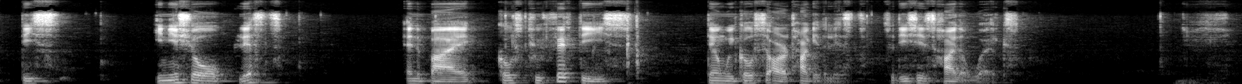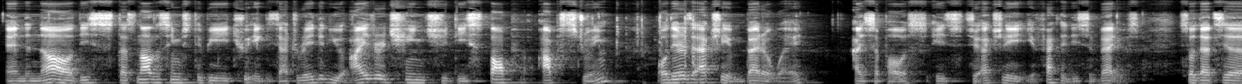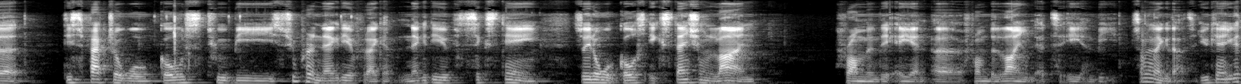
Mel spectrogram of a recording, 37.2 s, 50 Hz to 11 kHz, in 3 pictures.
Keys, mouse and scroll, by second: 4.4-7.3 drag, 7.3-8.7 middle drag, 8.7-11.8 drag, 13.5-14.7 drag, 14.7-16.8 middle drag, 16.8-20.1 drag, 20.1-22.0 middle drag, 22.0-23.9 drag, 23.9-24.5 middle drag, 24.5-24.9 scroll down 1, 24.9-26.4 middle drag, 26.4 click, 26.6 w, 31.8-32.5 d, 35.0 d, 36.1-37.2 middle drag.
